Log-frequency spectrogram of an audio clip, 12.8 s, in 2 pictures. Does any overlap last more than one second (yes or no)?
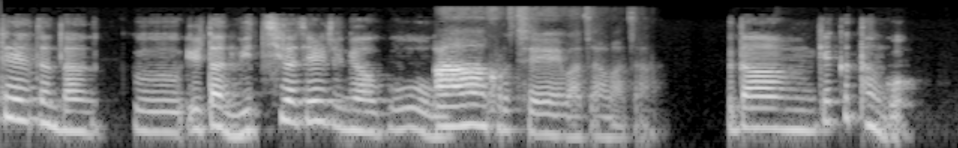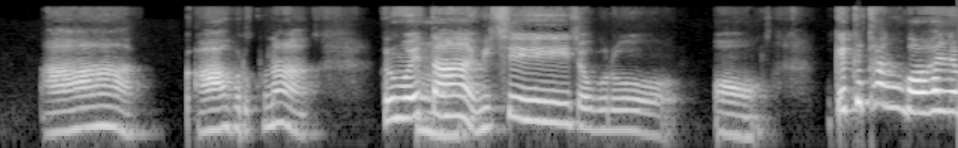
no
